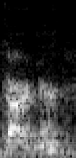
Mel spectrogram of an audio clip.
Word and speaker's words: Gardner: I believe I'm sorry i believe it's pronounced Gartner the film the cast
